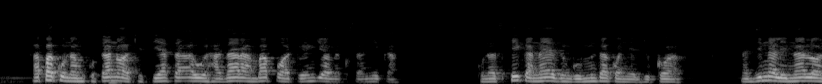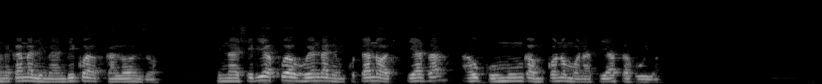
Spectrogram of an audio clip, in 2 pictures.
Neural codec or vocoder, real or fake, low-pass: none; real; 7.2 kHz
